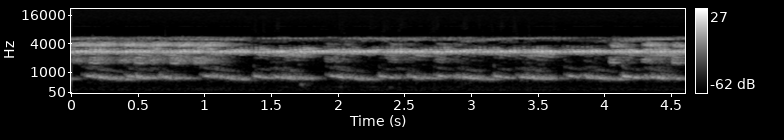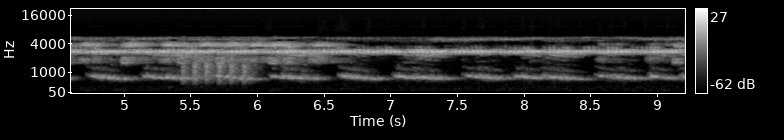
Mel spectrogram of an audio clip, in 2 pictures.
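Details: Frogs calling at night by a lakeside: a dense chorus of short, slightly falling croaks repeated rapidly by many overlapping callers, over a steady high shrill insect trill; a brief buzzy burst near the middle.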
